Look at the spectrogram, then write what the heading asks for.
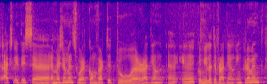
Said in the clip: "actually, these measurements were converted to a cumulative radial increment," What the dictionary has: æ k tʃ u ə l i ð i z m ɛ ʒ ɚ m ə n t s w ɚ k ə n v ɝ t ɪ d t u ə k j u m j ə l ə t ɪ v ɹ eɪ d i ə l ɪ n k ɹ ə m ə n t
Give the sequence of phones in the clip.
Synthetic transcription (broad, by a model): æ k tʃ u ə l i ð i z m ɛ ʒ ɚ m ə n t s w ɚ k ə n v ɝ t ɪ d t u ə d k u m j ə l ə t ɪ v ɹ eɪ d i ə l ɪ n k ɹ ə m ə n t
